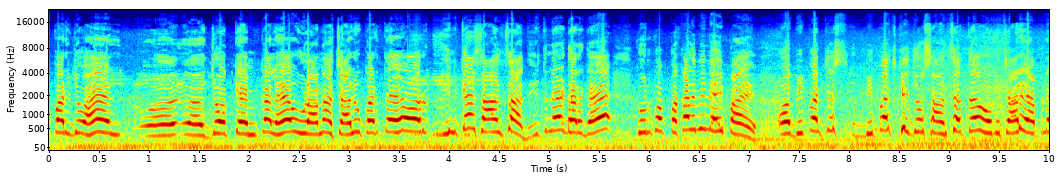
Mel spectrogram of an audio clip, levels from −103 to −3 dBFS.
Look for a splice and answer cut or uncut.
uncut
